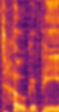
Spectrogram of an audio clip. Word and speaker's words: Togepi: But it's pronounced Togepi in Japanese. It's Togepi.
